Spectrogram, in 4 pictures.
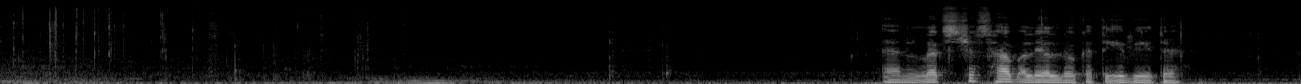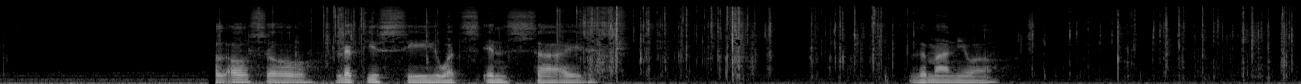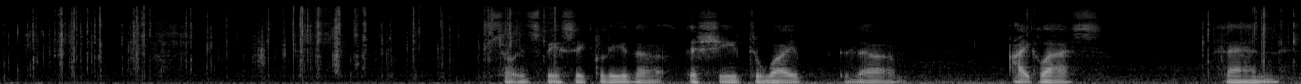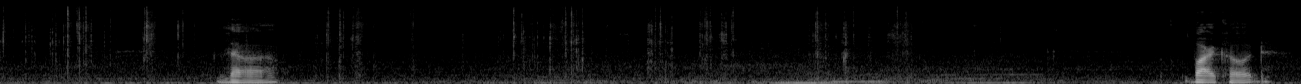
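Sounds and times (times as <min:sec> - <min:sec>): packaging crinkling: 0:00.0 - 0:04.0, 0:15.2 - 0:32.0, 0:38.0 - 0:49.6.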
